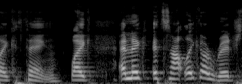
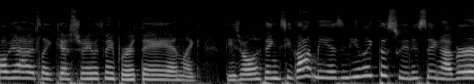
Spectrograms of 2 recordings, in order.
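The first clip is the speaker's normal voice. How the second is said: sugary, sweet, gushing influencer-style chatter; 4 semitones higher than usual. Retelling how a sweet influencer talks to her followers: imitating a sweet, gushing influencer. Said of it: "she'll be like".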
